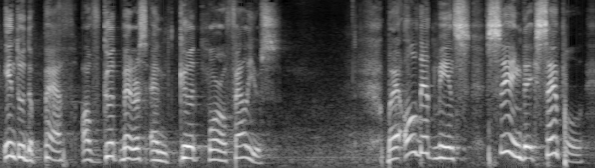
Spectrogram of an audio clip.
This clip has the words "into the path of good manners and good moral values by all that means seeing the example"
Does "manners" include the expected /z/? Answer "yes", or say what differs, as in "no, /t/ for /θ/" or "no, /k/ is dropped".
no, /s/ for /z/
